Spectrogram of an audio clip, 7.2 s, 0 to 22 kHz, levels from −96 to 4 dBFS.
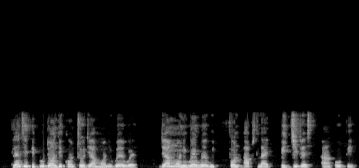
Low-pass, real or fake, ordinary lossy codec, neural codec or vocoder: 7.2 kHz; real; none; none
